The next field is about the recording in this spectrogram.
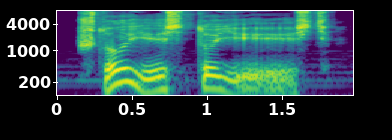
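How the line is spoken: Sighing. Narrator (Russian): вздохнул отец Георгий

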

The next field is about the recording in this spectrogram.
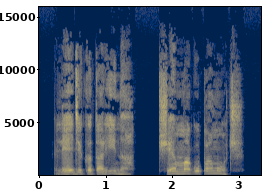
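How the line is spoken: Frightening hoarse voice. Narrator (Russian): Поинтересовался этот кошмарик страшным хриплым голосом

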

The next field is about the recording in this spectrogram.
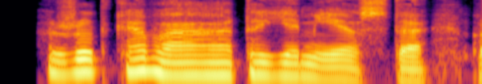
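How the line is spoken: Whispered. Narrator (Russian): прошептал Помпончик

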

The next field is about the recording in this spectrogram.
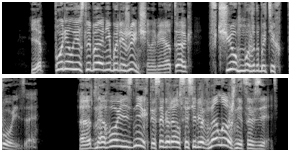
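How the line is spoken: Laughing. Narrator (Russian): рассмеялся Олаф

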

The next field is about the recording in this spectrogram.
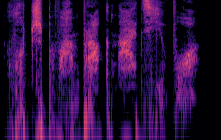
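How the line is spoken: Whispered. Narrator (Russian): прошептала Луиз

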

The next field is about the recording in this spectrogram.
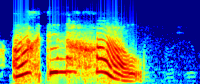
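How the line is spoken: Indignant yell. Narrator (Russian): завопила Кейт

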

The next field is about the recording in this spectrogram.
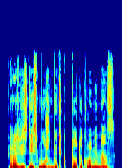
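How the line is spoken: Displeased irritated bass. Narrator (Russian): недовольный бас раздраженно продолжил

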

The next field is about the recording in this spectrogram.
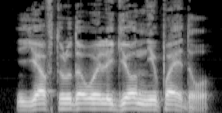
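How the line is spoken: Gloomy. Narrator (Russian): мрачно добавил Амфибос

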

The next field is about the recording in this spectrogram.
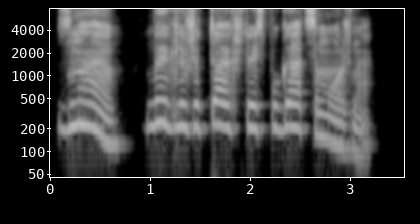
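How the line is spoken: Sighing woman. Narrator (Russian): вздохнула она

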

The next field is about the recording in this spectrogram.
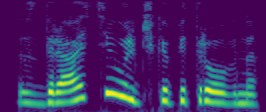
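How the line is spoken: Joyful reply. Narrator (Russian): радостно откликнулась Валентина

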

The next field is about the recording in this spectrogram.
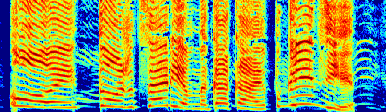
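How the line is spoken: Young woman shouting back. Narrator (Russian): кричала в ответ Христина, дочка кузнеца и хозяйка посиделок

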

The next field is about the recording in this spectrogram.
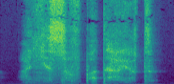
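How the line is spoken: Whisper. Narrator (Russian): прошептала Кейти

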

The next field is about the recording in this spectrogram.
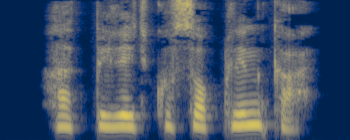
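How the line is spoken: Whispered. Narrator (Russian): прошептала Кира

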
